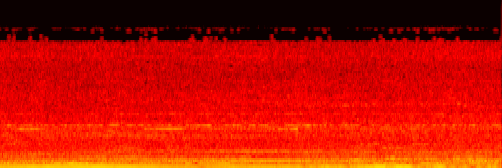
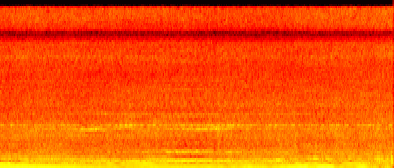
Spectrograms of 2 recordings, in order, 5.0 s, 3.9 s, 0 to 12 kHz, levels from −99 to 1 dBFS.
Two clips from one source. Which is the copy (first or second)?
second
